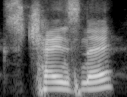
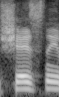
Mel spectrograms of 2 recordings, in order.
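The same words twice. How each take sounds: First: The name is said with Polish sounds. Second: The name is said with simplified English sounds. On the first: This is the technically correct form. "technically it's Wojciech Szczęsny" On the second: This is the form everyone else uses. "just call him Szczęsny like everyone else"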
